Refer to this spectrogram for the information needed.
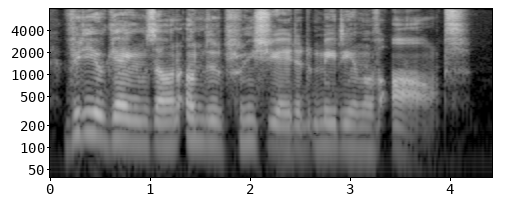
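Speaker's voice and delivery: loud, very slow, grandly enunciated fancy voice. Stating a claim about video games as art, fancy put-on voice. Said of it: "let me do the fancy voice to properly enunciate this".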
